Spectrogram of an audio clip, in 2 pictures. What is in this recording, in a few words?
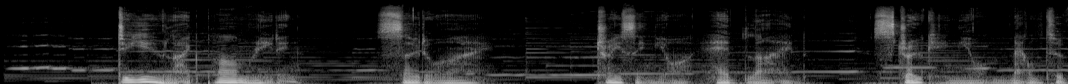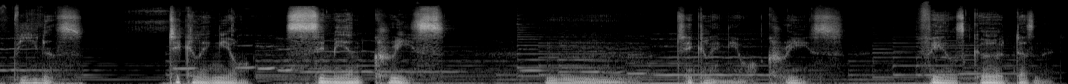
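promo, English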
